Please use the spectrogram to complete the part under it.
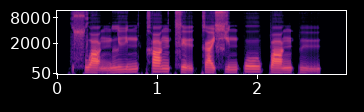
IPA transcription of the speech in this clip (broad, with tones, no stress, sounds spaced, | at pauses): s w ɑ̰˨˩ ŋ l i˨˦ n kʰ ɑ˦ ŋ t͡s ḛ˨˩ ɪ̯ k ä˨˦ ɕ i˨˦ n p o˦ ʊ̯ p ɑ˨˦ ŋ p y̰˨˩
